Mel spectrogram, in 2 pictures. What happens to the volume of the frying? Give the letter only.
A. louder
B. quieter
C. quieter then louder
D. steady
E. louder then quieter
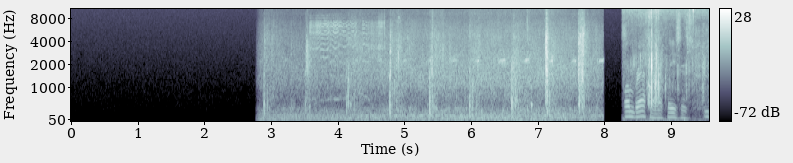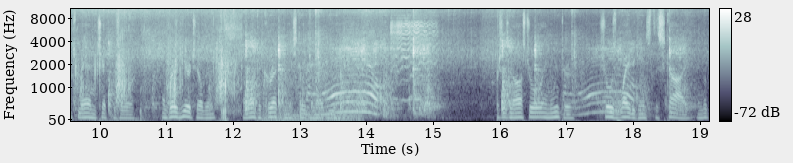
E.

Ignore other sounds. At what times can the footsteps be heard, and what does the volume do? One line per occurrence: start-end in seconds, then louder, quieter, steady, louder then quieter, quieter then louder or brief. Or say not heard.
2.8-14.0 louder then quieter.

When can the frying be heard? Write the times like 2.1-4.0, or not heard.
9.4-19.1.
